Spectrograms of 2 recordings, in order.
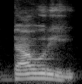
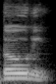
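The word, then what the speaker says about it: dowry: double you আর ওয়াই ডাউরি উচ্চারণটা আসবে ডাউরি নট ডৌরি ডৌরি না ডাউরি ডাউরি সিস্টেম যৌতুক প্রথা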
